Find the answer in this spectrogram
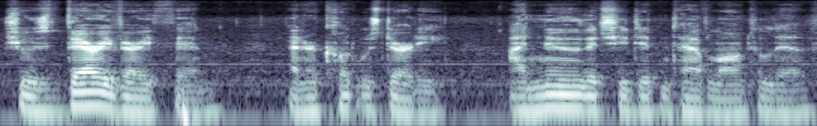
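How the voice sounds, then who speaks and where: A man calmly and gently reading a storybook aloud as narrator. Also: rumbling low, slight background noise. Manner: calm, gentle, measured narration.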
